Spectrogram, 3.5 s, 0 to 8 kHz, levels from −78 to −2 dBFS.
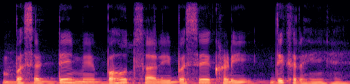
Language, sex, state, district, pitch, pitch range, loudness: Hindi, male, Uttar Pradesh, Lucknow, 125 Hz, 115-140 Hz, -20 LUFS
